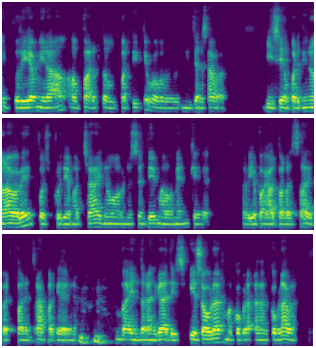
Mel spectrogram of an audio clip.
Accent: Gainesville, Florida, United States; moved away as an adult; also born or lived in Miami, Florida; now in Oregon, United States; vaig néixer a Florida, a Miami, Miami Fiesta, però només un any allà i uh, després em vaig moure de petit, petit, uh, vivint al nord de Florida, a Gatesville, una ciutat mm-hmm. universitària de 150.000

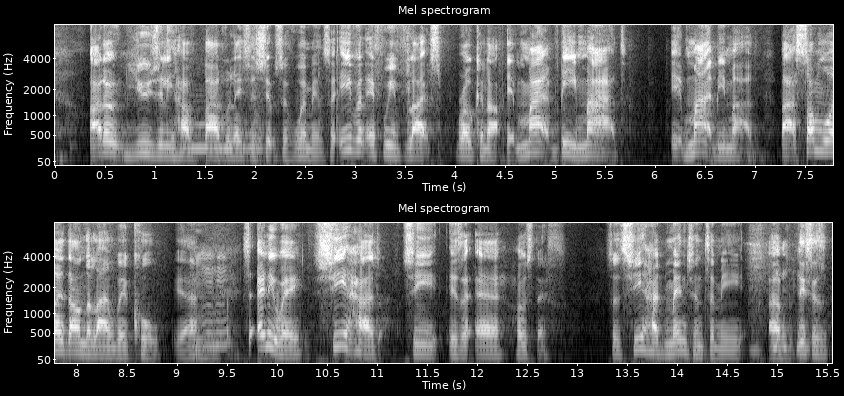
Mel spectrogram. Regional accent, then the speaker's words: Jamaica; I'm Jamaican

